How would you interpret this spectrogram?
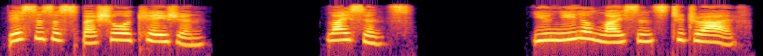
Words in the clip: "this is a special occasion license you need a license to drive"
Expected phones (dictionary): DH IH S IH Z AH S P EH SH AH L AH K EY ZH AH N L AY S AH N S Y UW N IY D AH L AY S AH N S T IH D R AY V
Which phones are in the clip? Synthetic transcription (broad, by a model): DH IH S IH Z AH S P EH SH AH L AH K EY ZH AH N L AY S AH N S Y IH N IY D AH L AY S AH N S T IH D R AY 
